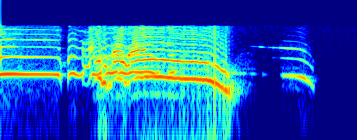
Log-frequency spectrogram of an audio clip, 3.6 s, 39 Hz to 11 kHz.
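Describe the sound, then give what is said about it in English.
A man's voice gives a "HyperSloth howl", imitating a long animal howl, a steady wavering tone that swells, slides downward, and ends with a short, fainter trailing howl. “Well, until Friday's show, I'm going to give it a HyperSloth howl. 1, 2, 3.”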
